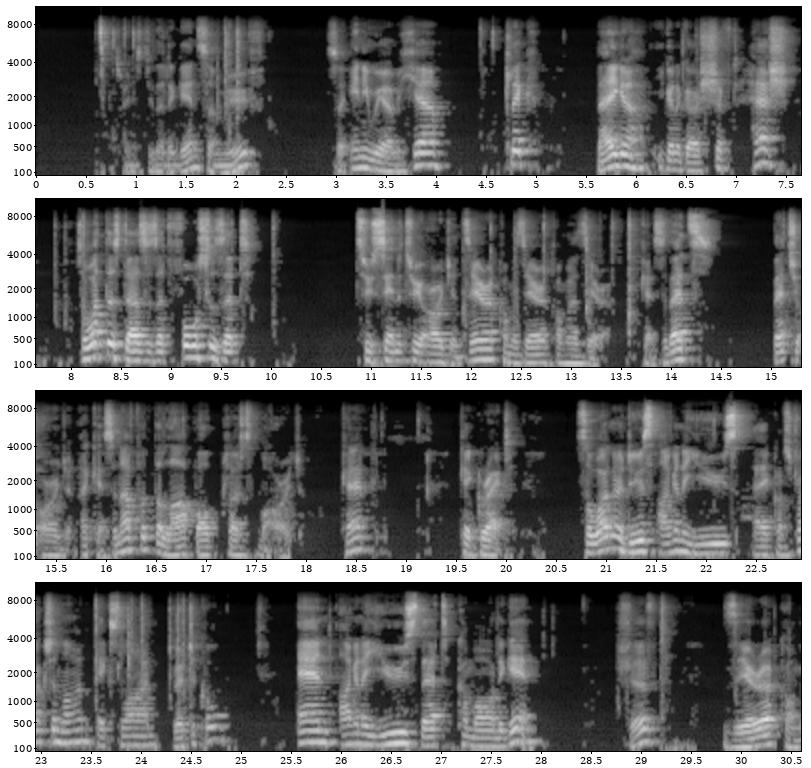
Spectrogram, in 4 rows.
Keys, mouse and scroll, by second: 0.7 click, 1.8 m, 2.2 scroll, 4.5 click, 5.3 middle click, 5.3 middle click, 7.8 shift+3, 9.7 #, 11.6-13.6 typing, 14.1 middle click, 14.3 middle click, 15.1 middle click, 15.1 middle click, 15.7 middle click, 16.7 middle click, 16.9 middle click, 17.5 Escape, 18.0 middle click, 18.2 middle click, 19.1 middle click, 20.1 middle click, 20.1 middle click, 22.1 middle click, 22.6 middle click, 23.4-24.5 typing, 28.7-30.6 typing.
